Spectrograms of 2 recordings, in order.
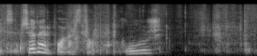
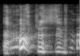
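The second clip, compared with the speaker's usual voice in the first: éclat de rire aigu et fort; 6 dB louder than usual. Real, not acted. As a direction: rire franchement de la blague de maman. Laughs at mother's snow saying. (rit de bon cœur)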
